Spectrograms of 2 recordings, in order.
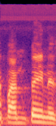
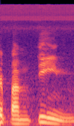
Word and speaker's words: Pantene: Tú me dijiste que no se dice Pantene, se dice, te salió el Google Traductor, se dice Pantín.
